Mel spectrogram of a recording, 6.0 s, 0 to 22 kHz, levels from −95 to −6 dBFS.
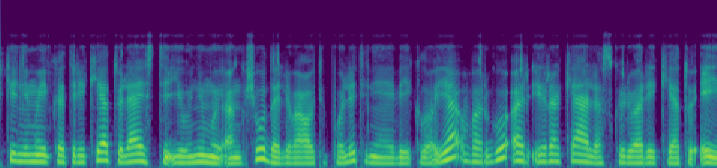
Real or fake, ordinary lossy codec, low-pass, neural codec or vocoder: real; Opus, 32 kbps; 7.2 kHz; none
